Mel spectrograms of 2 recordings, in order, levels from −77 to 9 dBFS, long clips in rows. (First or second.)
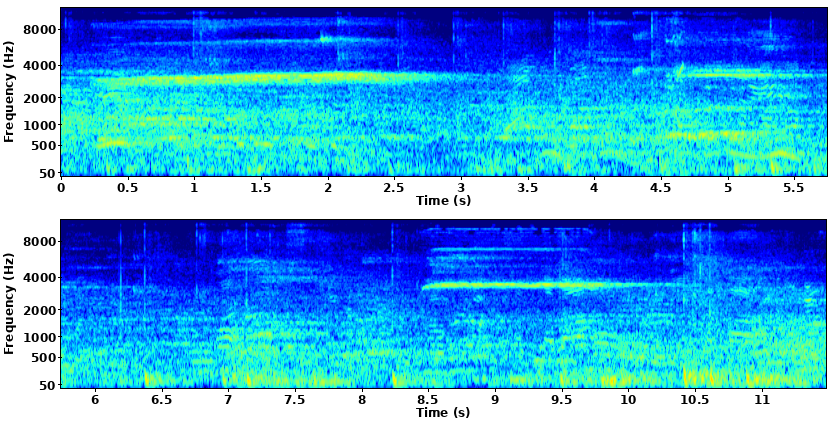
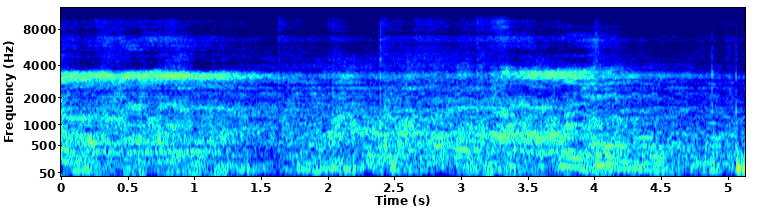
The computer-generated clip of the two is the second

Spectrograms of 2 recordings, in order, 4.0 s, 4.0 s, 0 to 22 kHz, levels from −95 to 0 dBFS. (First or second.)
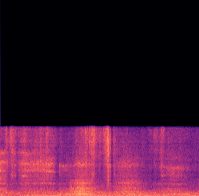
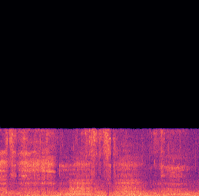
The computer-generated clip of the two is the first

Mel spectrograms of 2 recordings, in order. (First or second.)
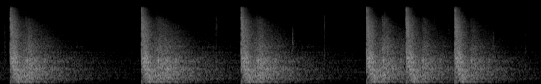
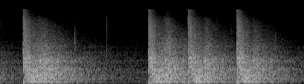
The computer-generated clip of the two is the second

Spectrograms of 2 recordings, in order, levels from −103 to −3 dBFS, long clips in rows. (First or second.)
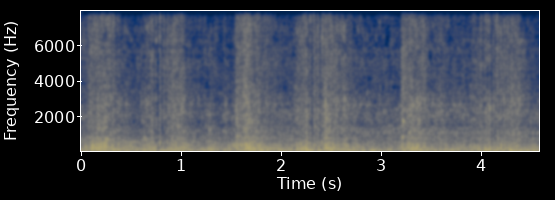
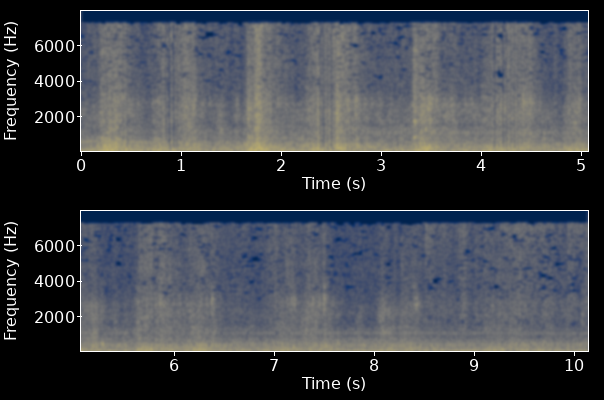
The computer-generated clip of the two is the first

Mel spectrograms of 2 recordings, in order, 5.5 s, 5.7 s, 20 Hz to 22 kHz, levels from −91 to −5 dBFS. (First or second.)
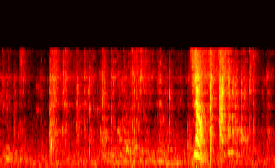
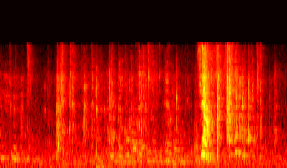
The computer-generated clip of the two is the first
